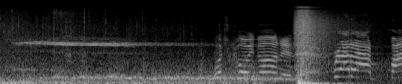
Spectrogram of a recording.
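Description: Wind rushes past during a fast fall.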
